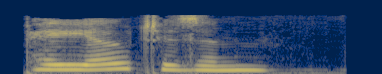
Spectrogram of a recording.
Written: peyotism

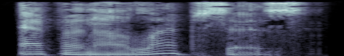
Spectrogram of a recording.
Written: epanaleptic

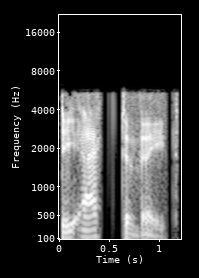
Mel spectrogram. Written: deactivate

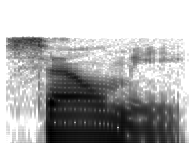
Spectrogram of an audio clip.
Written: salmi

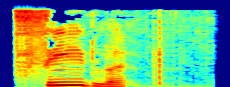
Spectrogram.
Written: seedlip

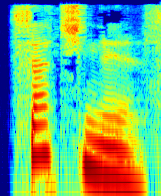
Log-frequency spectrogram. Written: suchness

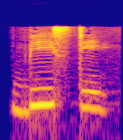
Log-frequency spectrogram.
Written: beasty

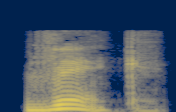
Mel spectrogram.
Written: vic

